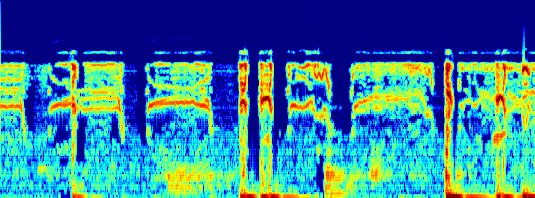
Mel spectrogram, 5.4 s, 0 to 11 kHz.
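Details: Peregrine falcons at the PGE Toruń nest site in Poland, 7 May 2022, as the male brings in another prey delivery: drawn, nasal wailing calls in long level notes, broken by sharp knocks and clatter.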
